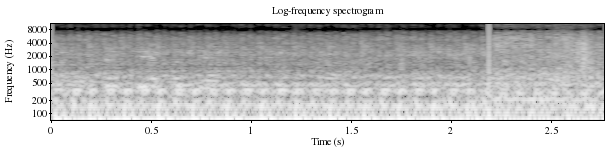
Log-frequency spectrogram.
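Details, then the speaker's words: Tata 1109 CNG truck idling: low, uneven, lumpy stumbling beat with the whole engine vibrating; diagnostic laptop reports cylinder 4 misfire, suspected bad plug, coil or injector. "इसमें गाड़ी पूरी missing कर रही है और vibrate भी कर रही है पूरी। आप देख सकते हैं। इंजन पूरा वाइब्रेट कर रहा है।"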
